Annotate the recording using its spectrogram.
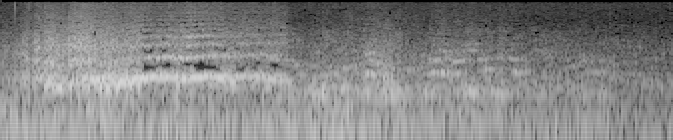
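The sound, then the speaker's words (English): A car engine roars as the car accelerates and a man runs straight into its path; tires screech into a loud skid that peaks early, then fades into a rumbling stop with faint voices murmuring. “Well, he ran straight into us, just as we were accelerating.”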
